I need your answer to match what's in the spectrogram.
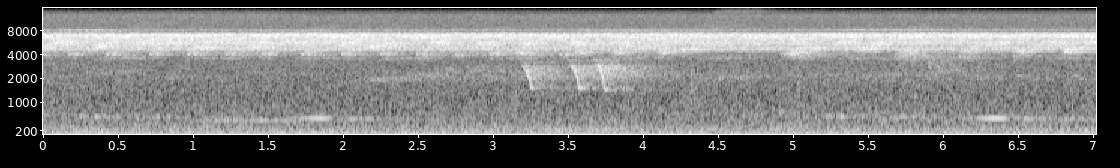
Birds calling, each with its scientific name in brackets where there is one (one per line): Ruddy Quail-Dove (Geotrygon montana)
Buff-breasted Wren (Cantorchilus leucotis)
